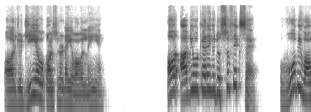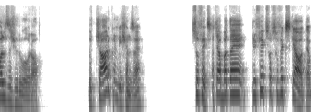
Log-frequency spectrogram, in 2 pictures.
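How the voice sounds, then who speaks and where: A man lecturing a classroom, explaining things step by step and quizzing his students. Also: high voice. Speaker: teacher.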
